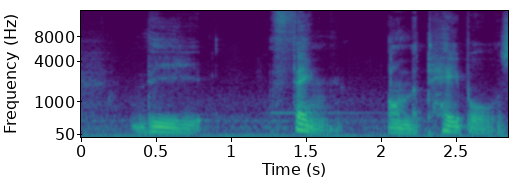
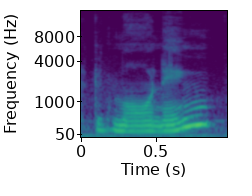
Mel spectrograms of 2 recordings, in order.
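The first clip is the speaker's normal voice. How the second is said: higher-pitched, rising good morning; careful greeting; 7 semitones higher, 5 dB louder than usual. Acted. Scientist repeats her greeting to the synthetic, high and lilting. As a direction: greet a confused patient, pitched up.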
